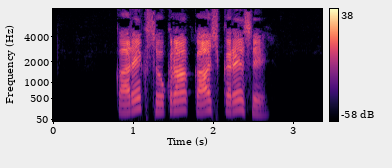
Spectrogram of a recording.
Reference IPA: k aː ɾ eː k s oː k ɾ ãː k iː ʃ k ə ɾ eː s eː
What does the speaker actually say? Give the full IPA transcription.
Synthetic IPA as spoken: k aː ɾ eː k s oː k ɾ ãː k aː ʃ k ə ɾ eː s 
